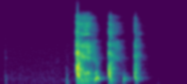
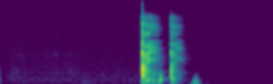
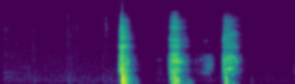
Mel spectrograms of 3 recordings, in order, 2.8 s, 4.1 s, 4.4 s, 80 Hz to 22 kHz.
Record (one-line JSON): {"cough_length": "2.8 s", "cough_amplitude": 32768, "cough_signal_mean_std_ratio": 0.25, "three_cough_length": "4.1 s", "three_cough_amplitude": 32768, "three_cough_signal_mean_std_ratio": 0.16, "exhalation_length": "4.4 s", "exhalation_amplitude": 32768, "exhalation_signal_mean_std_ratio": 0.2, "survey_phase": "beta (2021-08-13 to 2022-03-07)", "age": "45-64", "gender": "Female", "wearing_mask": "No", "symptom_cough_any": true, "symptom_change_to_sense_of_smell_or_taste": true, "smoker_status": "Never smoked", "respiratory_condition_asthma": true, "respiratory_condition_other": false, "recruitment_source": "REACT", "submission_delay": "1 day", "covid_test_result": "Negative", "covid_test_method": "RT-qPCR", "influenza_a_test_result": "Negative", "influenza_b_test_result": "Negative"}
